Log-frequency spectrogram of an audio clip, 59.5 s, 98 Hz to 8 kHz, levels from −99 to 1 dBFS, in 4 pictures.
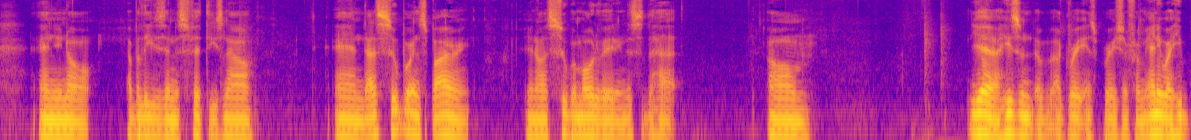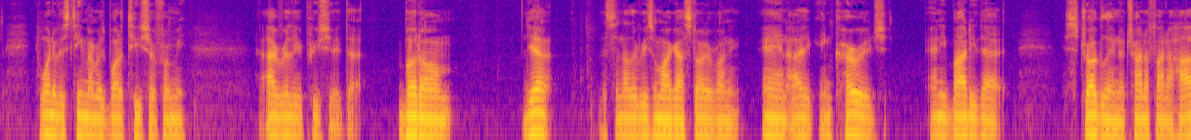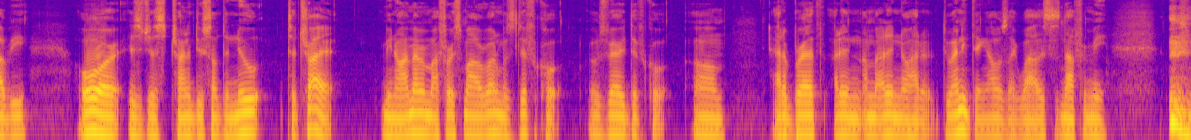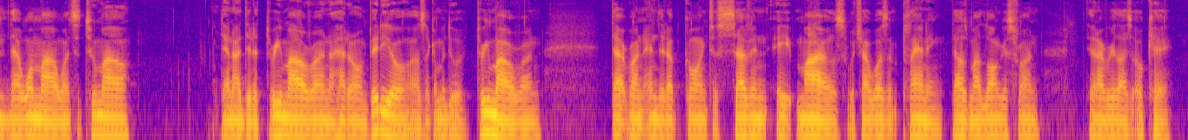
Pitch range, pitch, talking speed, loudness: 90-105 Hz, 95 Hz, 170 wpm, -15 LUFS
